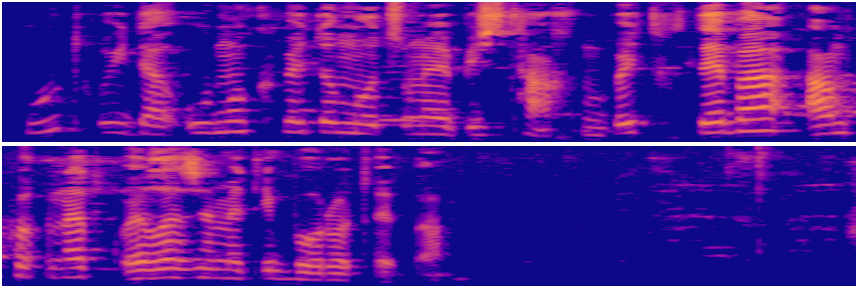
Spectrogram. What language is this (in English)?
Georgian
